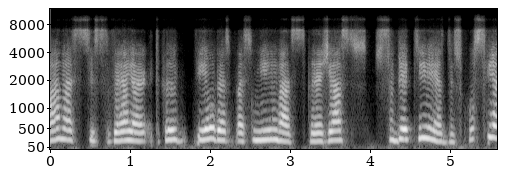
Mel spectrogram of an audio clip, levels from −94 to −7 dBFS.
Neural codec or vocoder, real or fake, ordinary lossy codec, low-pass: codec, 16 kHz, 0.5 kbps, FreqCodec, smaller model; fake; Opus, 32 kbps; 7.2 kHz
